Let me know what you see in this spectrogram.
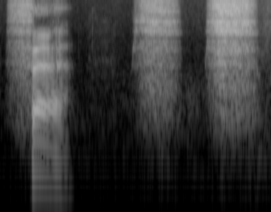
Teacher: üst dişimizin alt dudağımızın üstüne yerleştirerek okuduğumuz bir harf F F okurken Nefesin çıktığını hisseder ve duyarsınız f f f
